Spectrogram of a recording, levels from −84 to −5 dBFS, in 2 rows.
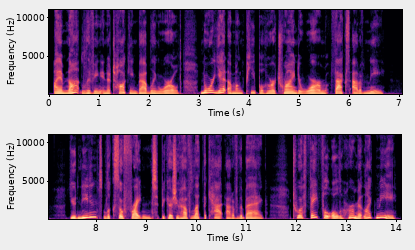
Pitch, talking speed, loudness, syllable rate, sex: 180 Hz, 185 wpm, -18 LUFS, 4.6 syllables/s, female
